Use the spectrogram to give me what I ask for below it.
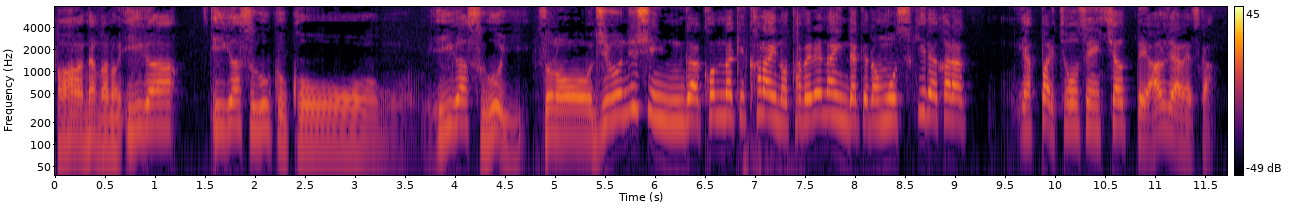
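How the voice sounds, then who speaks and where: High-pitched, animated man with a Kansai accent. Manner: halting, rambling, repeats phrases, labored from spicy food. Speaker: food vlogger. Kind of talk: casual chat while eating and drinking to camera. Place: living room at home.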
